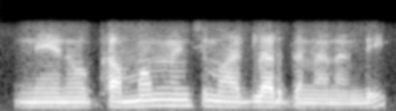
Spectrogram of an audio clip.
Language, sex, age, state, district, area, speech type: Telugu, male, 18-30, Telangana, Khammam, urban, conversation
